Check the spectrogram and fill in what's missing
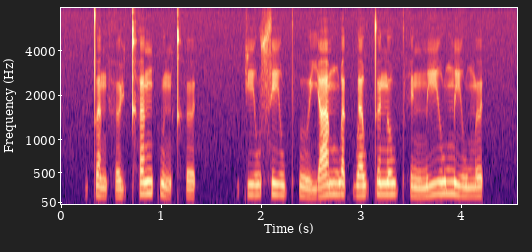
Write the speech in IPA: t̪ɐ˨˩nhɵ˨˩ɥkʰɐ˥ŋ kʷɐ˨˩nkʰɵ˨t̚ | kiː˨˧wsiː˨wpʰuː˨˩ jaː˥mwɐ˧k̚lɐ˥w t̪ɵ˥no˥wpʰɪ˨ŋ miː˥w miː˧wmɵ˥t̚

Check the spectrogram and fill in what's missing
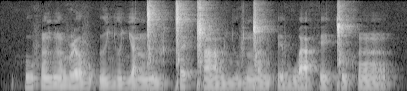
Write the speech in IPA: hufõʎõv ɭʌv ʔɯʎoʎa ŋ͡ǀivǀɛ ǁãv ʎuvŋ͡ǀõvʔevwa he ǀuxõ

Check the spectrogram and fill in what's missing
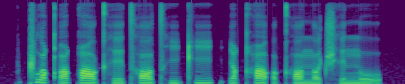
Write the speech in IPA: ǁuqʼu qɒ kʰetʰɒ tʰikʰi | ʔiqʰɒʔɒ kʰɒnɒt͡ʃʰe no

